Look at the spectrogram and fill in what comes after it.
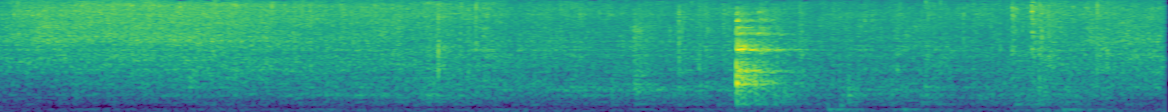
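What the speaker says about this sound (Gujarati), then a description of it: "આ સોસ એડ કરી અને એને મિક્સ કરી લેવાનું છે, કૂક કરી લેવાનું છે." Paneer chilli fries and sizzles softly in a pan as sauce is stirred in, with a sharp clink of a utensil against the pan midway and light scraping afterward.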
